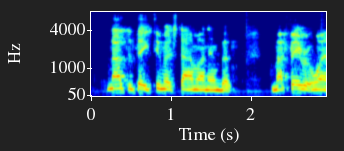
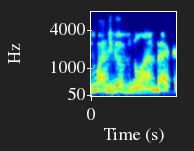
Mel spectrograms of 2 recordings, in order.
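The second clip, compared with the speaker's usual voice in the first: quick, higher-pitched questioning; retold coach's challenge; 5 semitones higher, faster than usual. Coach questions player during film session, quick pressing challenge. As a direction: press the player without shouting.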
